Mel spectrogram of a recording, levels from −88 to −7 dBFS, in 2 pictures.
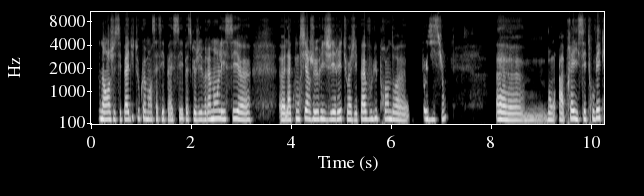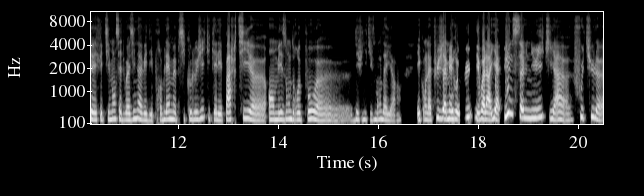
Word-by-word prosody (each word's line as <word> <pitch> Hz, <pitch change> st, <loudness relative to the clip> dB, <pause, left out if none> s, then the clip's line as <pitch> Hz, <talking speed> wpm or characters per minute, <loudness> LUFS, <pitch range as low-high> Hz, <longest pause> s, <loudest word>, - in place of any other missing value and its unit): Non, 210 Hz, -1 st, +4 dB
je 205 Hz, 0 st, -3 dB
sais 200 Hz, 0 st, -9 dB
pas 210 Hz, +1 st, +2 dB
du 245 Hz, +4 st, -9 dB
tout 235 Hz, -, -8 dB
comment 215 Hz, -3 st, -2 dB
ça 210 Hz, -, -5 dB
s'est 205 Hz, 0 st, -4 dB
passé -, -, -5 dB
parce 205 Hz, -2 st, -6 dB
que 205 Hz, -, -3 dB
j'ai 200 Hz, +1 st, -2 dB
vraiment 215 Hz, +3 st, +2 dB
laissé, 225 Hz, 0 st, +1 dB
heu 200 Hz, 0 st, 0 dB, 0.6 s
heu, 195 Hz, -, +3 dB
la 195 Hz, -, +2 dB
conciergerie 220 Hz, 0 st, 0 dB
gérer. 210 Hz, +3 st, +1 dB
Tu -, -, -16 dB
vois 205 Hz, -, +1 dB
j'ai 190 Hz, -1 st, -3 dB
pas 215 Hz, +4 st, +1 dB
voulu 215 Hz, +2 st, -2 dB
prendre, 220 Hz, -2 st, -1 dB
heu, 185 Hz, -1 st, -2 dB, 0.3 s
position. 215 Hz, +1 st, -3 dB, 1.0 s
Hem, 185 Hz, -, +1 dB
bon 190 Hz, +1 st, -2 dB
après 230 Hz, -1 st, +1 dB
il 210 Hz, -, +2 dB
s'est 210 Hz, +1 st, -3 dB
trouvé 235 Hz, +3 st, +1 dB
qu'effectivement 205 Hz, 0 st, 0 dB
cette 210 Hz, -3 st, -2 dB
voisine 195 Hz, +4 st, +1 dB
avait 190 Hz, -3 st, +1 dB
des 170 Hz, 0 st, -4 dB
problèmes 205 Hz, +4 st, 0 dB
psychologiques 210 Hz, +6 st, -3 dB
et -, -, -7 dB
qu'elle 200 Hz, -3 st, -2 dB
est 180 Hz, -, +1 dB
partie, 215 Hz, +3 st, +1 dB
heu, 190 Hz, -2 st, 0 dB
en 200 Hz, 0 st, +2 dB
maison 200 Hz, +2 st, +1 dB
de 205 Hz, -, +3 dB
repos, 210 Hz, +3 st, +1 dB
heu, 175 Hz, -3 st, -4 dB
définitivement 200 Hz, +1 st, -4 dB
d'ailleurs, 175 Hz, -4 st, -3 dB
hein 195 Hz, -, -14 dB, 0.3 s
et 190 Hz, -, +2 dB
qu'on 205 Hz, -, -5 dB
l'a 185 Hz, -, +2 dB
plus 250 Hz, +6 st, 0 dB
jamais 220 Hz, -1 st, +5 dB
revu. 255 Hz, +7 st, +2 dB
Mais 200 Hz, -, +3 dB
voilà, 205 Hz, -3 st, +6 dB
il -, -, +2 dB
y -, -, +7 dB
a -, -, +2 dB
1 370 Hz, +5 st, +7 dB
seule 255 Hz, -9 st, +2 dB
nuit 245 Hz, +4 st, +2 dB
qui 225 Hz, -6 st, -2 dB
a 195 Hz, -3 st, 0 dB
foutu 270 Hz, +1 st, -1 dB
le 195 Hz, -5 st, +1 dB
210 Hz, 210 wpm, -23 LUFS, 195-225 Hz, 1.0 s, y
